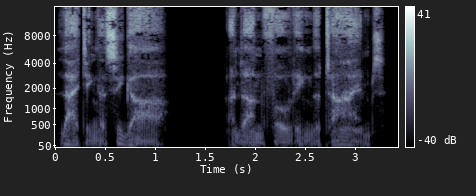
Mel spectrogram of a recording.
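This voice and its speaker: A British man reading a story aloud in an expressive, theatrical, measured literary narration style. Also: rumbling low, creaky, husky, no echo, clean studio sound. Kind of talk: expressive dramatic audiobook narration.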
